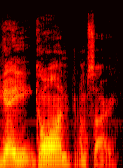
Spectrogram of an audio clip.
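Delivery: ordinary talk, nothing marked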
